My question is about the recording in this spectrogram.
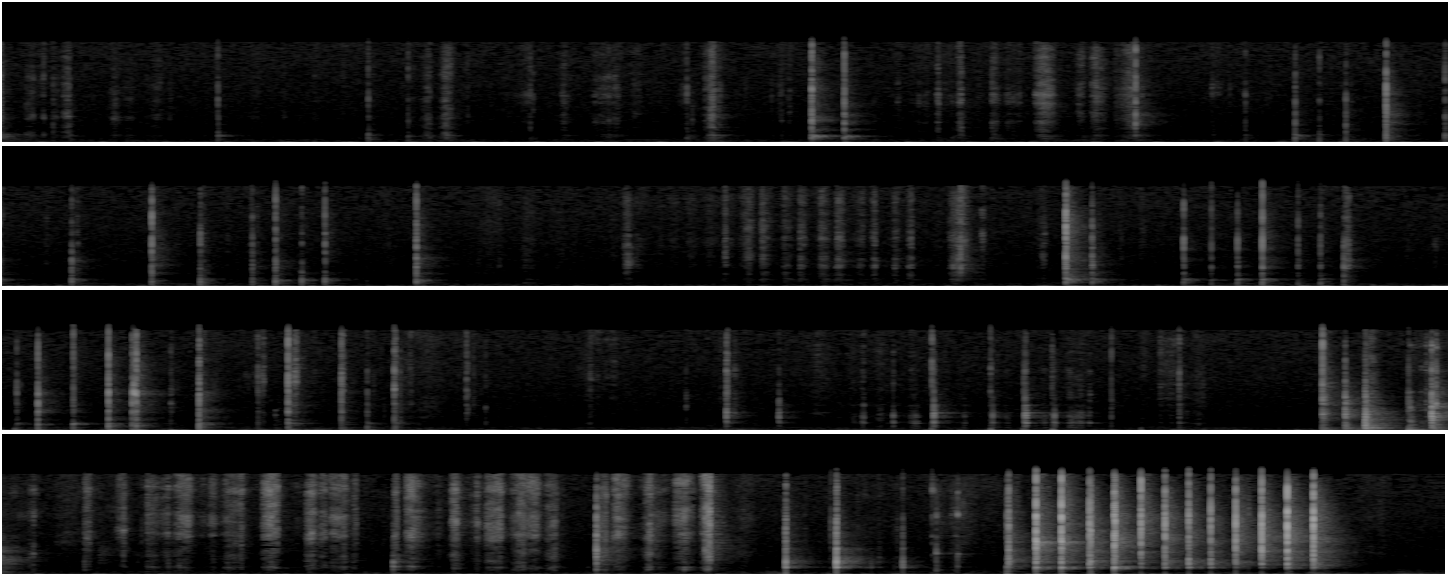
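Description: Pressed eyeshadow powder being crumbled and scraped out of a plastic palette with metal tweezers: a run of small scratching, crackling clicks and taps of metal on the pans. There is a louder scrape about three-quarters of the way through, and a quick burst of rapid scraping near the end.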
